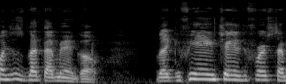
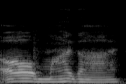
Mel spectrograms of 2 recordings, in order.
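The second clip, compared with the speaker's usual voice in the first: low, soft, slow imitation of dismay; hushed dread; 7 semitones lower, 7 dB quieter, much slower than usual. Retelling her seeing the phone, hushed dismay. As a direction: let it sink out low and drawn out. Sees who is at the door.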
